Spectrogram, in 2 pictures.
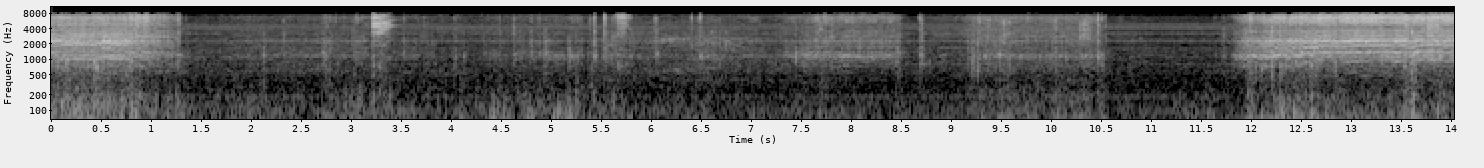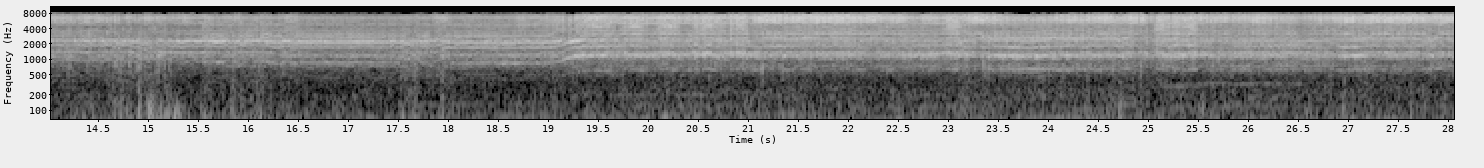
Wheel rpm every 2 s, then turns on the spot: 40, 10, 10, 20, 20, 20, 110, 120, 110, 130, 170, 170, 170, 170.
8-10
